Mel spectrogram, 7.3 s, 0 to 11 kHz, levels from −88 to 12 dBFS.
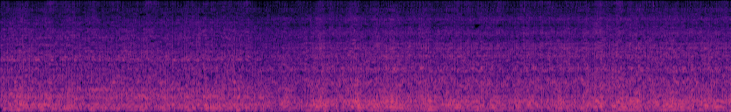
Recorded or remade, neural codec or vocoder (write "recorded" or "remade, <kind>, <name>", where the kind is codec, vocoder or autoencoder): remade, vocoder, Vocos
